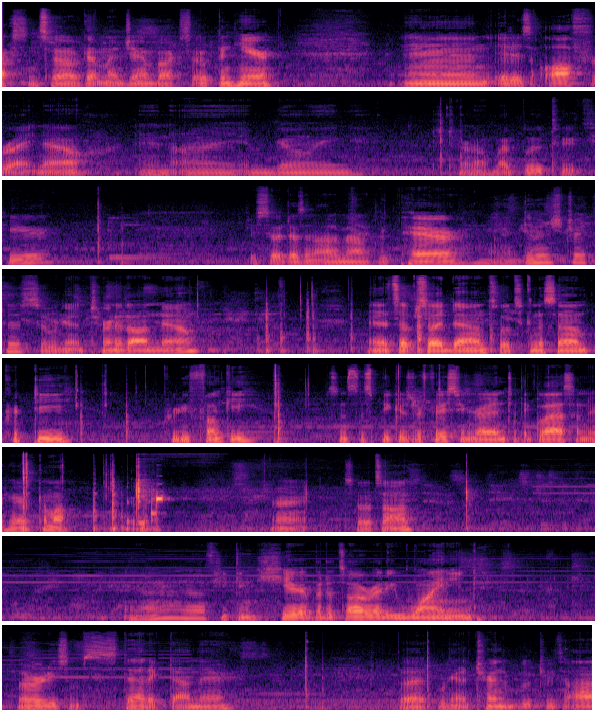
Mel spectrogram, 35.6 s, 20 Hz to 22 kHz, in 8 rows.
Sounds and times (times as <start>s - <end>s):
Speech: 0.0s - 2.1s, 3.0s - 7.2s, 7.8s - 9.3s, 10.8s - 15.4s, 16.1s - 18.4s, 19.0s - 23.4s, 24.0s - 33.0s, 34.1s - 35.5s
Inside, small room: 0.0s - 35.5s
Music: 5.9s - 35.5s.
